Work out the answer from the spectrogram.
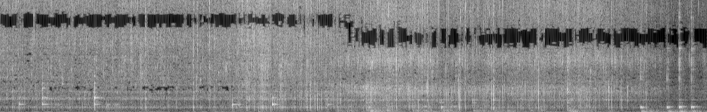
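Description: Chopped ginger, garlic, green chillies and curry leaves sizzling as they fry in hot oil in a stainless steel pot, a steady hiss with scattered light clicks.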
